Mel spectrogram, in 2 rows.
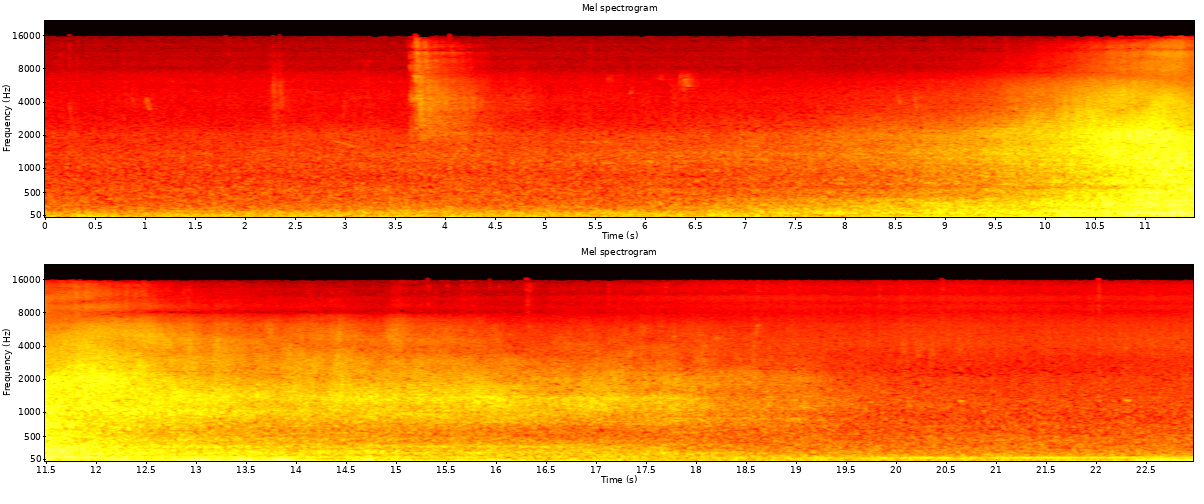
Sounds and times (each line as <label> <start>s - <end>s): Car passes on a country road 0.0s - 22.9s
